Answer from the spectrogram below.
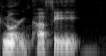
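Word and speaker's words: Norton-Cuffy: I'll be interested to see Brooke Norton Cuffey. I think that's how you say his name. – Yes, I looked it up like 2 minutes ago because he was my answer to this.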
